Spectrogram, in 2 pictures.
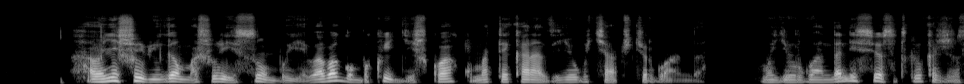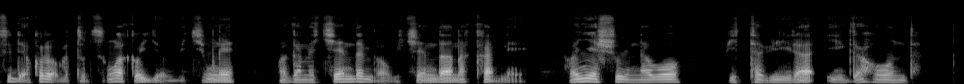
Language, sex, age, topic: Kinyarwanda, male, 25-35, education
